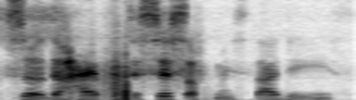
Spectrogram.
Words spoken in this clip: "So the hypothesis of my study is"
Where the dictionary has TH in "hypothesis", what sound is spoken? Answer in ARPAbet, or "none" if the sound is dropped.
T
